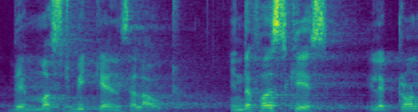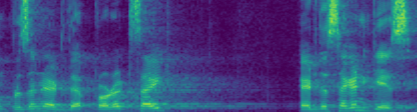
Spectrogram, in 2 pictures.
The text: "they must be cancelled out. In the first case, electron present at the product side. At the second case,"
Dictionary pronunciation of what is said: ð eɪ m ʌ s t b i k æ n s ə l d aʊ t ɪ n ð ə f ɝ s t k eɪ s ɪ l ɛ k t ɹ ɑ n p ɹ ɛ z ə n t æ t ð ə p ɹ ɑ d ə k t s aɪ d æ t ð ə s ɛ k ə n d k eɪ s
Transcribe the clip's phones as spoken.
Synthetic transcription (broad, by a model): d eɪ m ʌ s t b i k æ n s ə l aʊ t ɪ n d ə f ɝ s t k eɪ s ɪ l ɛ k t ɹ ɑ n p ɹ ɛ z ə n t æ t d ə p ɹ ɑ d ə k t s aɪ d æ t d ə s ɛ k ə n d k eɪ s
